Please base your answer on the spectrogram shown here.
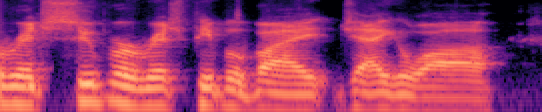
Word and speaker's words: Jaguar: Sorry, it's pronounced Jaguar.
